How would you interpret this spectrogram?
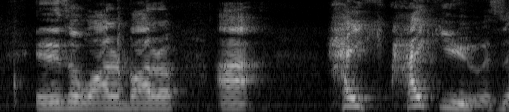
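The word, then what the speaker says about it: Haikyuu: a cup it is a water bottle ah hike hike you is how you pronounce it there it is so I was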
